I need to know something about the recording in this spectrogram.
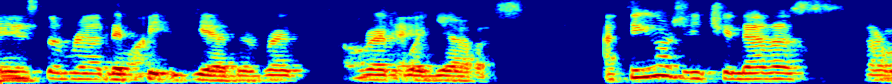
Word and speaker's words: guayaba: I think someone's asking you how you pronounce it again. Guayaba.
